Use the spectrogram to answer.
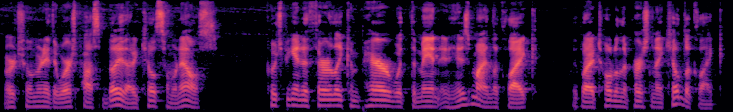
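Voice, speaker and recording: A man hosting a gaming video, reading a visual novel aloud with animated, blunt casual commentary. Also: fairly low pitch, rapid-fire.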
